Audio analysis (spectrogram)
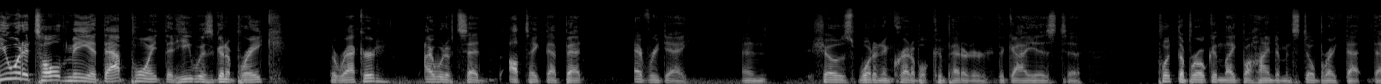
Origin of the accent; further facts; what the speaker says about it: United States; I like to watch great American players, and obviously being an American, he's one of the guys who stands out to me.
